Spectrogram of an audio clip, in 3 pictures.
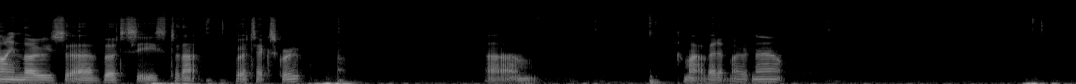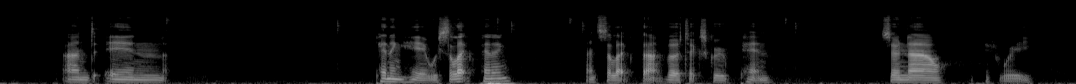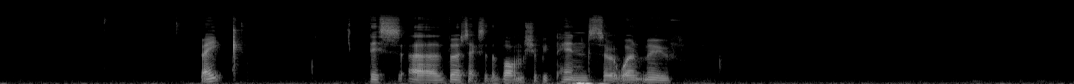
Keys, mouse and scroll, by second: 2.1 click, 4.9-5.5 scroll down 1, 5.5 scroll down 3, 5.6 shift+middle click, 6.6 Tab, 7.2-7.6 scroll down 4, 7.9 shift+middle click, 8.4-9.0 scroll down 2, 10.4 click, 12.5 click, 15.8 click, 16.5 click, 22.6 click, 23.9 click.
